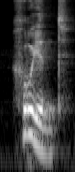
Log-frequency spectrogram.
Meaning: present participle of groeien
- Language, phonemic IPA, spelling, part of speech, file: Dutch, /ˈɣrujənt/, groeiend, verb / adjective, Nl-groeiend.ogg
